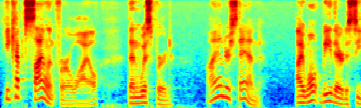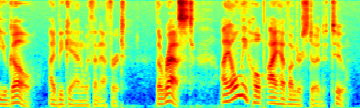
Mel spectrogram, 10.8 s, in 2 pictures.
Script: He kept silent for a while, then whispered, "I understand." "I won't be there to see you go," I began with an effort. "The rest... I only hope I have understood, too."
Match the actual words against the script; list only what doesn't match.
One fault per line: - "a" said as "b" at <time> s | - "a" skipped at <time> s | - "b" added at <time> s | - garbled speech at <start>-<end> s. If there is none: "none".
none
